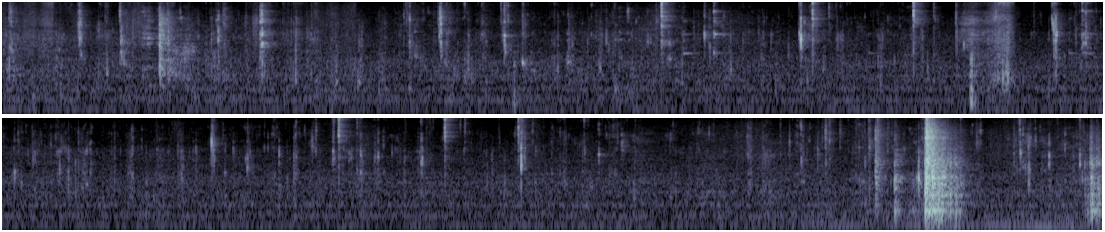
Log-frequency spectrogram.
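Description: Close-miked chewing and biting of seafood, with many scattered wet mouth clicks and smacks, and a louder sound near the end.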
